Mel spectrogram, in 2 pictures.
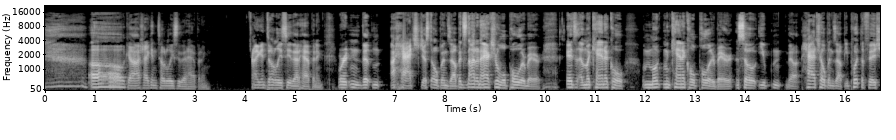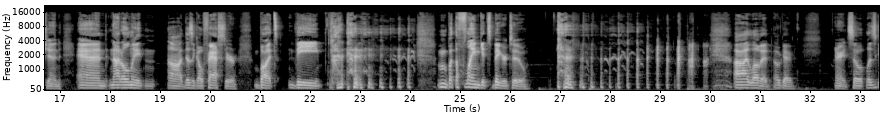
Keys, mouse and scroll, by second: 31.7-33.3 drag.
